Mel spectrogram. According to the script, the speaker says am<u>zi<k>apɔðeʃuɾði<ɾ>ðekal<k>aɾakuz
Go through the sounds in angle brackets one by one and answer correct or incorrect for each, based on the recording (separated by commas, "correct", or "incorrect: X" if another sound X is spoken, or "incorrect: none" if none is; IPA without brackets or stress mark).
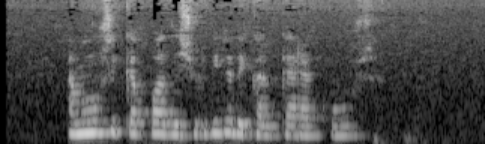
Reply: correct, correct, correct, correct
